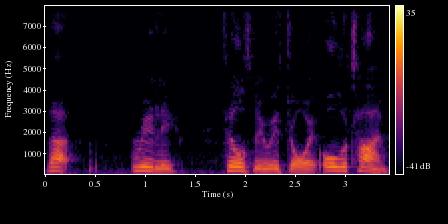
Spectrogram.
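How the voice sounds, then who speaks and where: A woman with a southern English accent and fairly even intonation. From Buckinghamshire, England. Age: 80s+. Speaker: retirement home resident. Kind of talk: casual interview chat.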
